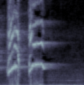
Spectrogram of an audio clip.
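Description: A Sulawesi crow gives two clear, high, whistled notes in quick succession, each rising then falling, with a faint ringing tail after the second.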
